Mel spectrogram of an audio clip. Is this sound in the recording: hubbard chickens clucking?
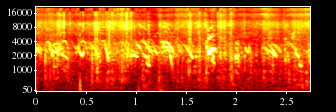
yes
